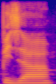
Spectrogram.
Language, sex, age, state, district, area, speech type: Manipuri, female, 18-30, Manipur, Thoubal, rural, spontaneous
